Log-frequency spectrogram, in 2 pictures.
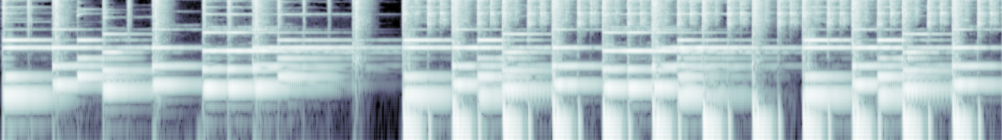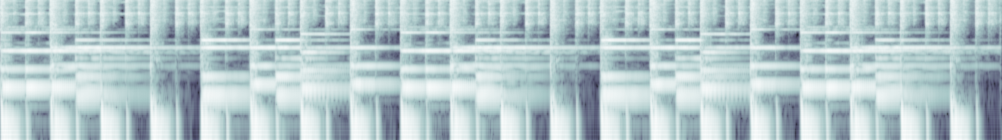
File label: Alarm Ringtone Playful Music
